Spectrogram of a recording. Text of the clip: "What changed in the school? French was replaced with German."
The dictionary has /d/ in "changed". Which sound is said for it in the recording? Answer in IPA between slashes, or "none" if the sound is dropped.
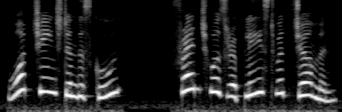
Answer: /d/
